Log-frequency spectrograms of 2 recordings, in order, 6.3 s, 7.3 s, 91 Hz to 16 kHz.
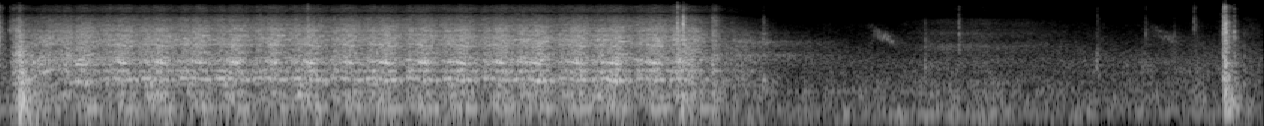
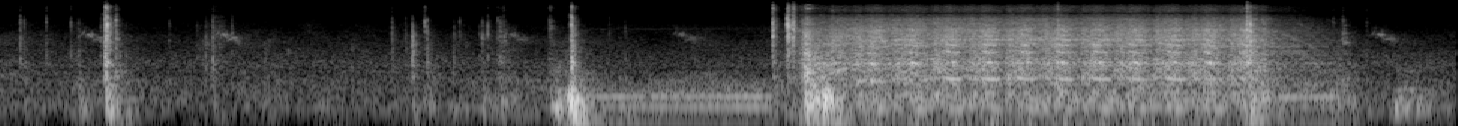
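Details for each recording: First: Fiat 500 TwinAir replacement engine after install: steady starter whirr about three and a half seconds, even cranking beats, no firing, with fuel pump disconnected to build oil pressure before first start; normal cranking. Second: Fiat 500 TwinAir replacement engine first start attempt: a few clicks, then starter spins about two seconds without firing; crank-no-start, fuel pump not heard, owner suspects fuel cut-off activated.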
